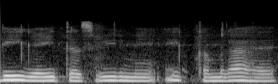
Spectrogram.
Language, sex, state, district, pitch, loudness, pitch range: Hindi, female, Jharkhand, Ranchi, 175 Hz, -15 LUFS, 165-185 Hz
